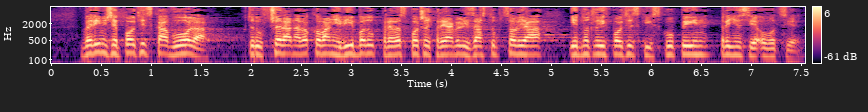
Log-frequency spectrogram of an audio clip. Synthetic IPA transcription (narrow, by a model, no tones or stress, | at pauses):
ʋɛɾiːmʒɛpɔlit̪it͡skaːʋʊɔʎakt̪ɔɾuːft͡ʃɛɾaːnaɾɔkɔʋaɲiːʋiːbɔɾupɾɛɾɔspɔt͡ʃɛt̪̚pɾɛjaʋilizaːst̪upt͡sɔʋɪajɛd̪nɔt̪liʋiːxpɔlit̪it͡skiːxskupiːnpɾiɲɛsɪɛɔʋɔt͡sɪɛ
